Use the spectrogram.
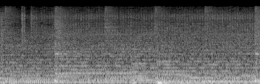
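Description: A motorcycle engine runs steadily, a continuous loud rumble with a throbbing low drone and a few brief surges, with no voices.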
